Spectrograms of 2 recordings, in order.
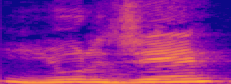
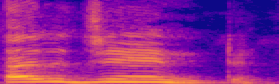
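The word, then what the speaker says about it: urgent: इसे भी यूरजेंट नहीं पढ़ा जाएगा, अर्जेंट।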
